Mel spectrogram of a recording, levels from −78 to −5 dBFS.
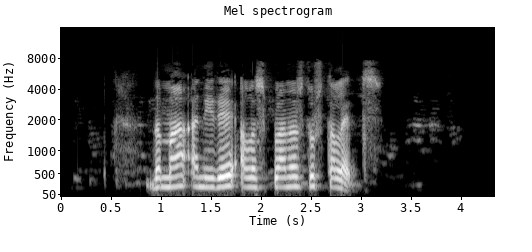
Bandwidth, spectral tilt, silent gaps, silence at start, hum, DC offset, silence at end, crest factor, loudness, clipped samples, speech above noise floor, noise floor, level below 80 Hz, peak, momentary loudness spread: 7.8 kHz; -5 dB/octave; none; 0.6 s; none; under 0.1%; 0.75 s; 16 dB; -13 LUFS; under 0.1%; 47 dB; -60 dBFS; -60 dBFS; 0 dBFS; 16 LU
